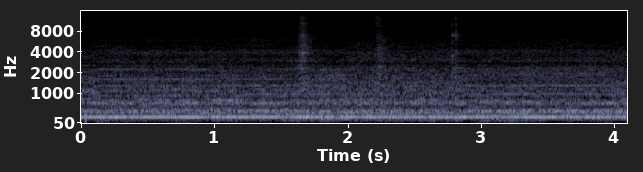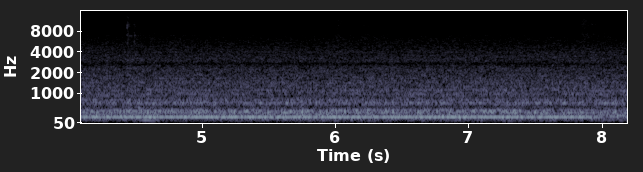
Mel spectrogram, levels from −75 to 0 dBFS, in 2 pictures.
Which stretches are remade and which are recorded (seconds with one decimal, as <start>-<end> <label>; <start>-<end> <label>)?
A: 0.0-2.0 remade; 2.0-2.8 recorded; 2.8-4.0 remade; 4.0-8.2 recorded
